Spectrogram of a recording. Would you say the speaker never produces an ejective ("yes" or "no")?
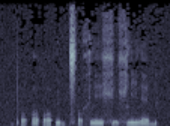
no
